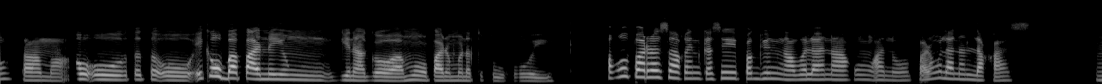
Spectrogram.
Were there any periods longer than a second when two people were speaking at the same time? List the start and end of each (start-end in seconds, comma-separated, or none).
none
